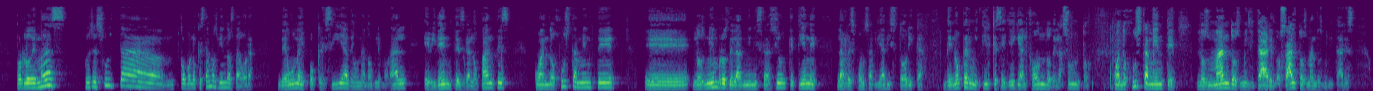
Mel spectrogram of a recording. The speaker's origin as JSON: {"language": "Spanish", "town": "Torreón", "region": "Coahuila", "country": "Mexico", "tie": "born or raised there", "said": "de mi tierra natal, que es Torreón, Coahuila, en la mera laguna."}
